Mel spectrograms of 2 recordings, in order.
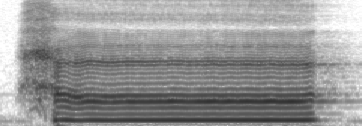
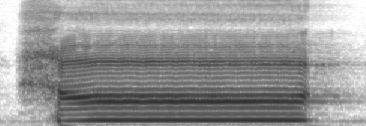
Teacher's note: হা হরফটি উচ্চারিত হবে কণ্ঠনালীর মধ্যখান হতে। গলা চিপে ধরে আপনি উচ্চারণ করুন।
